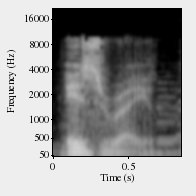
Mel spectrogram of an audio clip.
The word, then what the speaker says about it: Israel: 第一件事咧，以色列呢个国家咧，我哋咧个发音系 Israel, Israel, Israel, Israel。有好多件事要留意嘅，就系、是、第一件事咧，嗰、那个 is 咧，虽然我串发系 s 咧，我哋嘅读音系读 z 嘅，所以系 is Israel, Israel, Israel, OK? 第二件事要留意嘅呢就係、是、呢個 ray 完之後呢 Israel, 你當係 ray, ray 咁樣 ,I want ray, Israel, 之後我條脷要上返去個 L 音 Israel, Israel, Israel, Israel, OK?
